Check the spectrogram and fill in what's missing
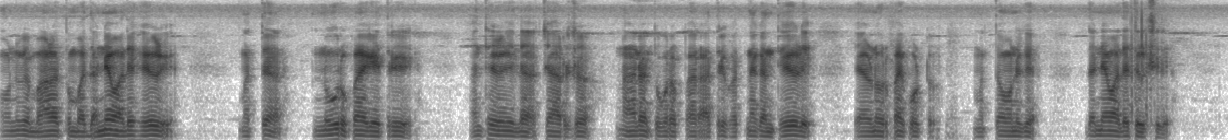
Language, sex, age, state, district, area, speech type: Kannada, male, 30-45, Karnataka, Chikkaballapur, urban, spontaneous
